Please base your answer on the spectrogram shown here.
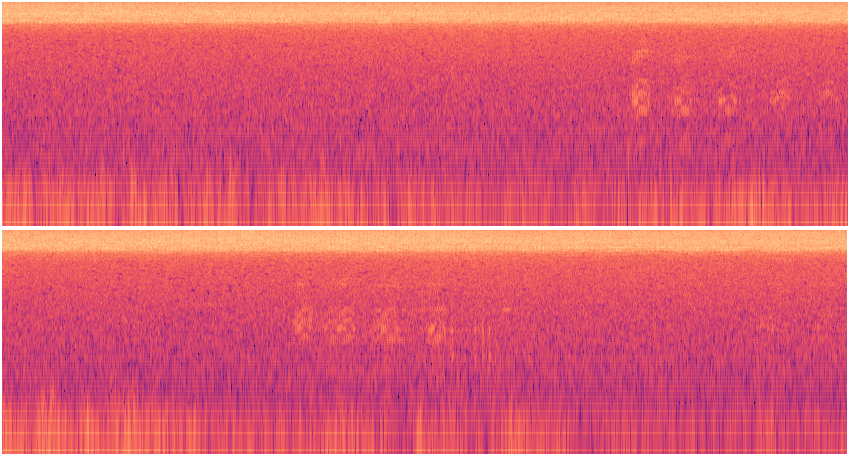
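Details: Beside a deer, crickets keep up a constant high shimmering chirr, while two short clusters of stacked, clipped notes from another animal sound in the middle.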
